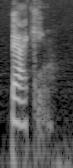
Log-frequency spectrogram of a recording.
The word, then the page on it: backing: American English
